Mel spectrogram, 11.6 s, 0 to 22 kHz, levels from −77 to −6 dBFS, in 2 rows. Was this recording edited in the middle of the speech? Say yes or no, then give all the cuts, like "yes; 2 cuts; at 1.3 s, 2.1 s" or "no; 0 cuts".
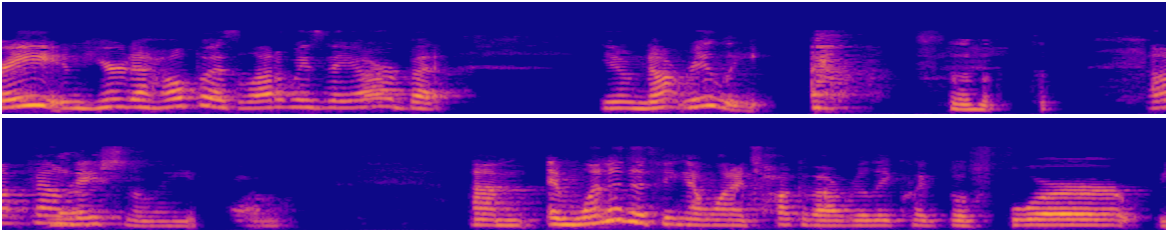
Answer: yes; 1 cut; at 1.2 s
